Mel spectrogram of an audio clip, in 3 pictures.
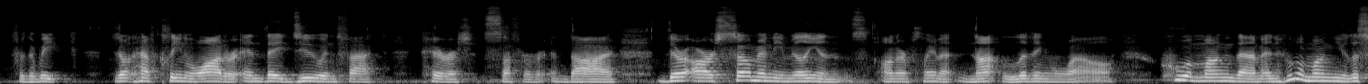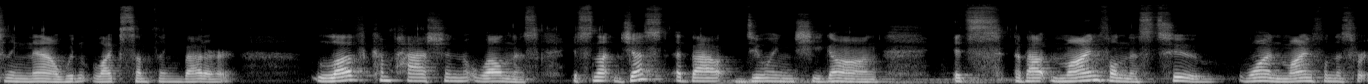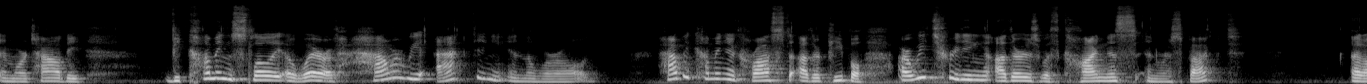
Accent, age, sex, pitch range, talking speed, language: American, 50-69, male, 130-175 Hz, 125 wpm, English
